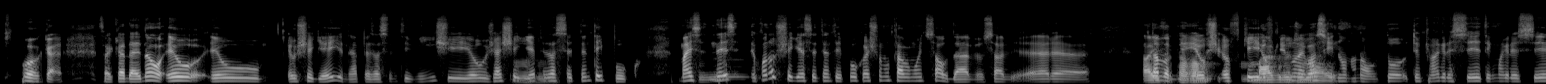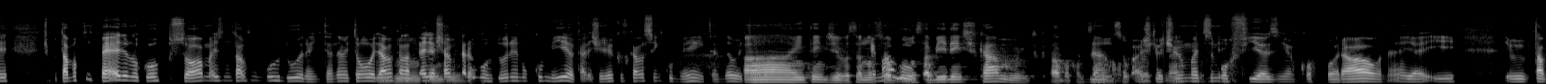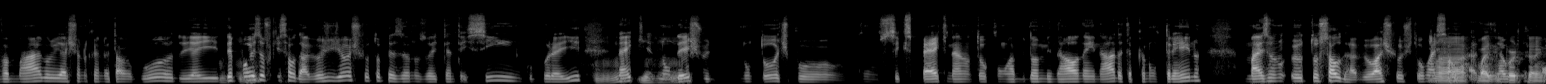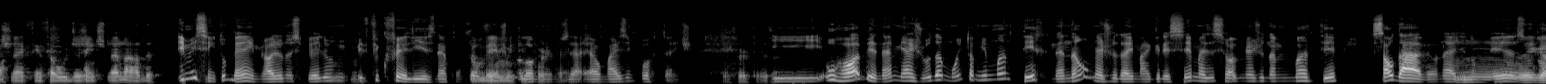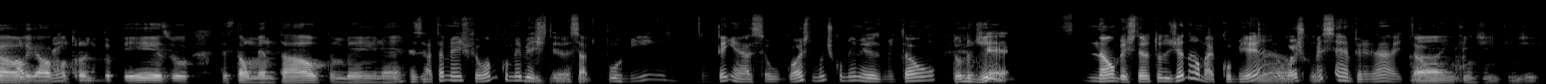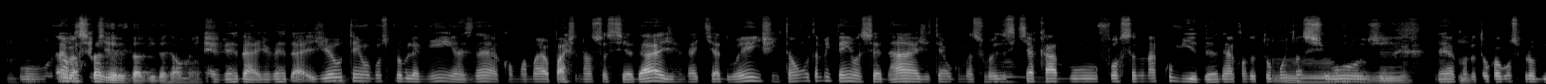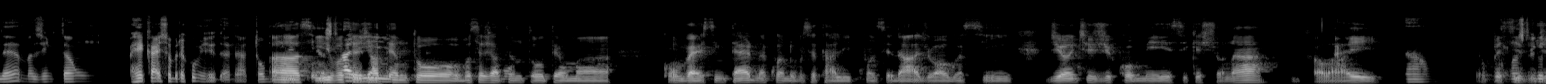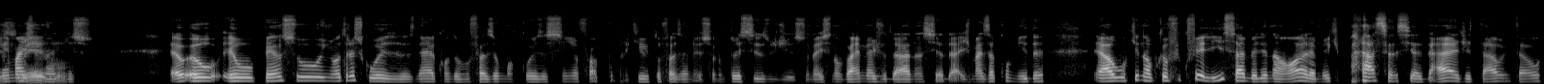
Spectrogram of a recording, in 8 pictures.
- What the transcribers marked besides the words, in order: other background noise; tapping; in English: "six pack"; other noise; laughing while speaking: "passa a ansiedade"
- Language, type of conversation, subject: Portuguese, podcast, Qual é um hobby que faz você sentir que o seu tempo rende mais?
